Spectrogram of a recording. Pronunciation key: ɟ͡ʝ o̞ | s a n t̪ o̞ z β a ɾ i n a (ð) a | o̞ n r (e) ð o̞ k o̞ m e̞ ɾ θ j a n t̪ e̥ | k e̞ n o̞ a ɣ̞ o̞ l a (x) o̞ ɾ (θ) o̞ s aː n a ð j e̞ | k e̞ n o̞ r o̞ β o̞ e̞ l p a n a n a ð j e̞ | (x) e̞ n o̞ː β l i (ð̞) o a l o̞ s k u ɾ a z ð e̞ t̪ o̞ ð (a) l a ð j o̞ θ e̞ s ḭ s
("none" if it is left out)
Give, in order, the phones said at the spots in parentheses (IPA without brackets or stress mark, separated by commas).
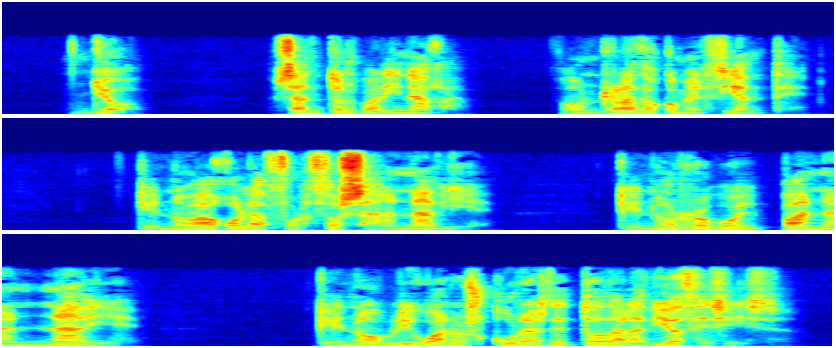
ɣ, a, f, θ, k, ɣ̞, a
